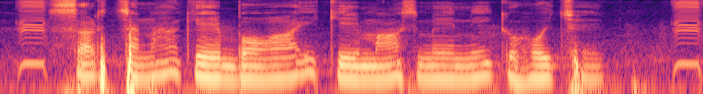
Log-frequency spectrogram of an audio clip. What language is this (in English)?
Maithili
